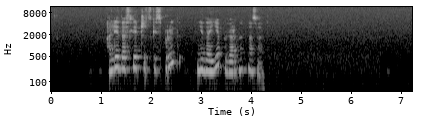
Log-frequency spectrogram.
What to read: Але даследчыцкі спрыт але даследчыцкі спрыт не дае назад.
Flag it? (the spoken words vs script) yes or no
yes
